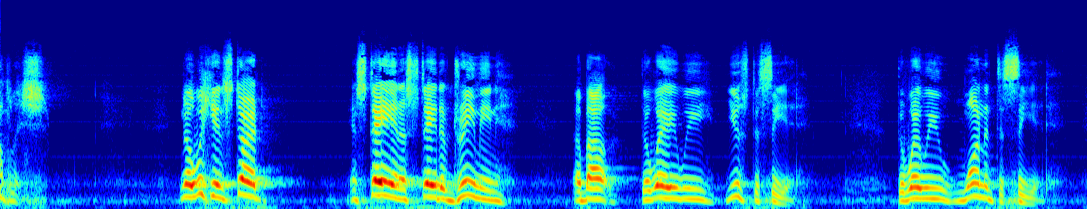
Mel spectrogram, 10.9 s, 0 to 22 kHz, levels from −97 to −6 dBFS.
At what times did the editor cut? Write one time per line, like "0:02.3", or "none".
none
